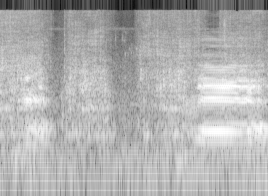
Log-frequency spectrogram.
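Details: Dairy cattle, Gyr and Sardo Negro, on a farm in El Salvador: a brief low lowing, then after a quiet stretch a stronger, sustained moo near the end.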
